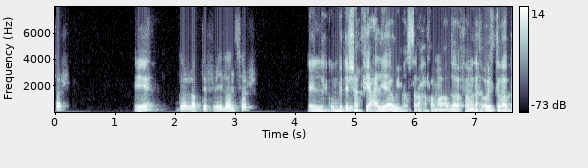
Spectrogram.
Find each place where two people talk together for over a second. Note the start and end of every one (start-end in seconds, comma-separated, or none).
none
